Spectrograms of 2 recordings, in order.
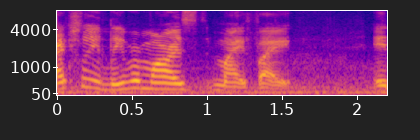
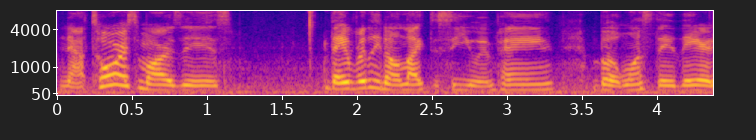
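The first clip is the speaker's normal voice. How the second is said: normal talking voice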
